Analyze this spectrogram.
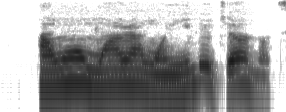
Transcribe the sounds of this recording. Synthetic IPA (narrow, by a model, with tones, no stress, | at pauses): a˨w̃ɔ̃˧ɔ˧wũ˧a˧ɾa˧˨w̃ɔ̃˨j̃ĩ˨˦le˦˨d͡ʒɛ˨˦ɔ˦˨nã˨t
